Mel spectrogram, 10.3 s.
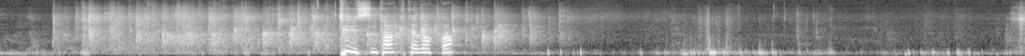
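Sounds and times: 
audience applause: 0.5 - 5.8
speech: 3.5 - 4.7.

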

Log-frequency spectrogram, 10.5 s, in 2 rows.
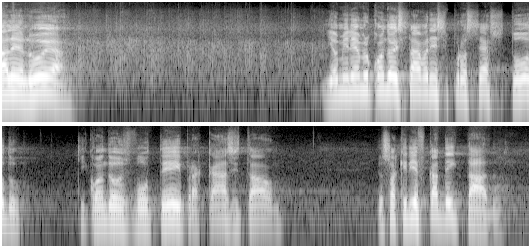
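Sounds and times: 
speech: 0.0 - 0.8, 3.2 - 8.1, 9.0 - 10.4
audience applause: 0.4 - 3.3.

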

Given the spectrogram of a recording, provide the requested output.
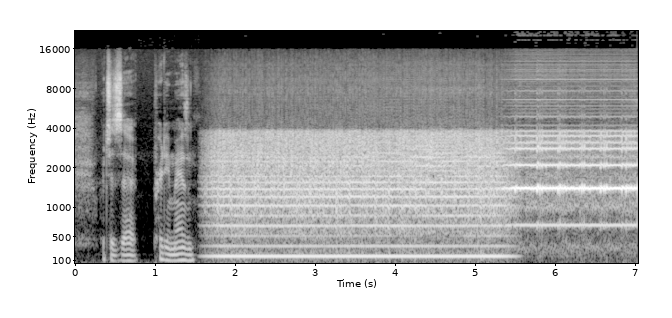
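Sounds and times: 
speech: 0.4 - 2.7
sonified radio pulses of rotating pulsars: 1.6 - 7.0.

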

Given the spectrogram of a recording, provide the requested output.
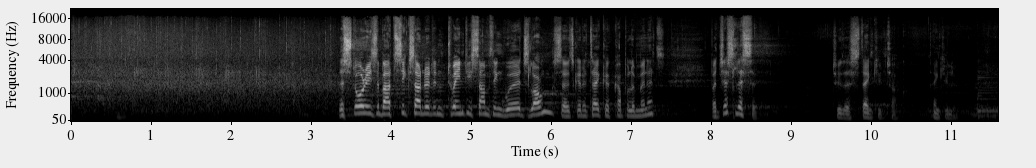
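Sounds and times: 
audience round of applause: 0.0 - 3.4
speech: 3.3 - 8.8, 9.5 - 11.2.

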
